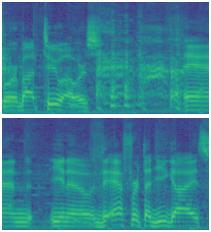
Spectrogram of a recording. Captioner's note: laughing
